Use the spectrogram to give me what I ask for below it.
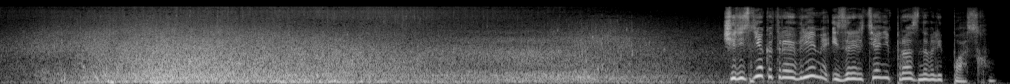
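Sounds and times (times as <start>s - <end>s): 
loud continuous roar of rushing water surging back: 0.0s - 7.8s
speech: 7.3s - 10.0s.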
